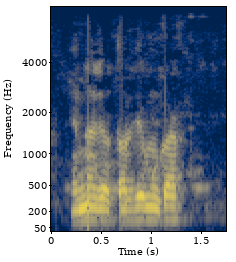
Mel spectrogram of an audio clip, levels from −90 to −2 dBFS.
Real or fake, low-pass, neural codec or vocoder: real; 7.2 kHz; none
